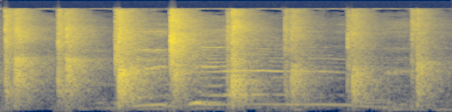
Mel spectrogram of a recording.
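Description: Two people clapping their hands in steady applause, about four claps a second, with a voice sounding over the claps in the middle.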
